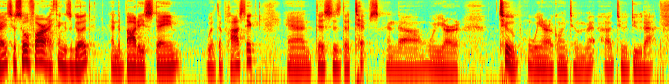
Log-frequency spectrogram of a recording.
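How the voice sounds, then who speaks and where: A man with a non-native accent speaks at a medium pitch and moderate pace, somewhat breathy, with ordinary pitch variation, in a very clean recording with a silent background. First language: not English. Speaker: 3D design tutorial instructor. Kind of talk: tutorial. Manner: halting, many fillers and restarts.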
